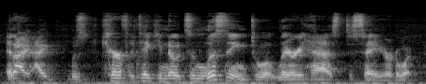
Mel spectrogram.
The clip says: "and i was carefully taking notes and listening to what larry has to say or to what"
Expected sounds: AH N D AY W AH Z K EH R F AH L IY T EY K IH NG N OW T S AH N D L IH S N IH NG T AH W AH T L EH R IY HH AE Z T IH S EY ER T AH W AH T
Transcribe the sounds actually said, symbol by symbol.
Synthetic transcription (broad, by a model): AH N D AY W AH Z K EH R F L IY T EY K IH NG N OW T S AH N L IH S N IH NG T AH W AH T L EH R IY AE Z T IH S EY ER T AH W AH T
